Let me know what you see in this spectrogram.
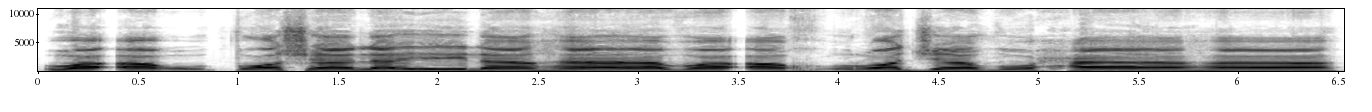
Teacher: را کو یعنی موٹا پڑھیں گے، واد کو بھی موٹا پڑھیں گے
